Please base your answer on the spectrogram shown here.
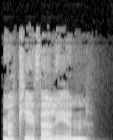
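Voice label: "machiavellian", British English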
